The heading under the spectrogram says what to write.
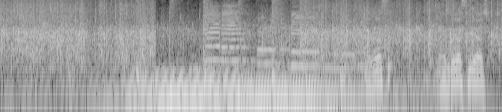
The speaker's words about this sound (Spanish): Gracias. Os pido otro aplauso para vosotros.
